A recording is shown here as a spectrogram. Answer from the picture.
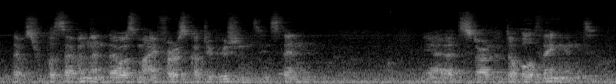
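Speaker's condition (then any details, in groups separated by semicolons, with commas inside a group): No condition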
